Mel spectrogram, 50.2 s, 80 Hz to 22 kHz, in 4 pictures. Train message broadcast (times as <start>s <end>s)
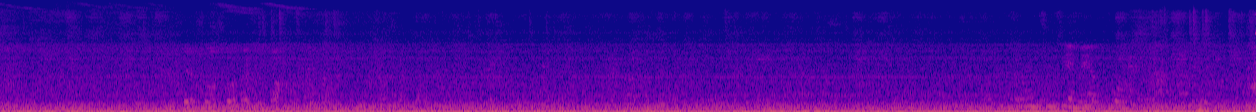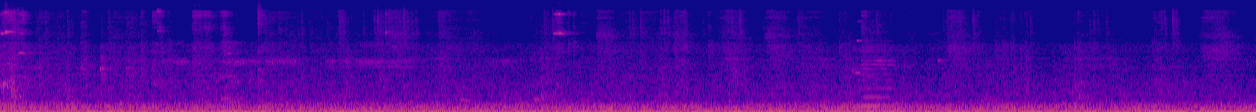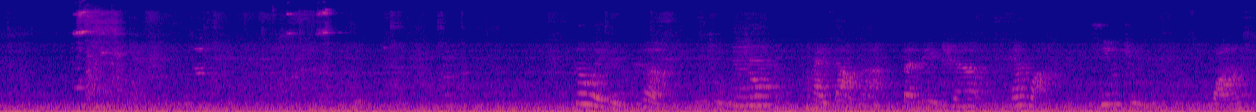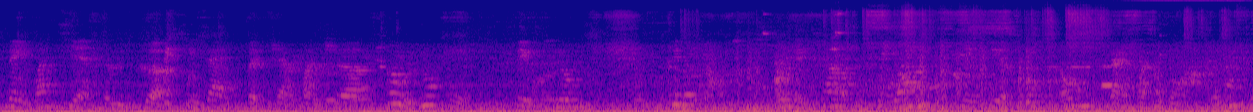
44.2s 50.2s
